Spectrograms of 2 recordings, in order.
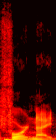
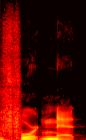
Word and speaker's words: Fortinet: buddy PGA Tour player he won the fortnite championship I know that's not how you say it did he really it's the Fortinet Championship second year second year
